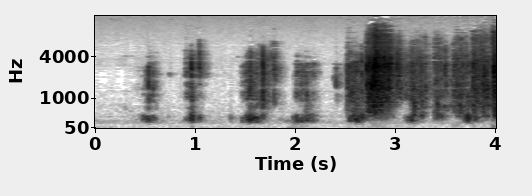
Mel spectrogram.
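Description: A person chewing a mouthful of crunchy meat granola made mostly of dehydrated beef, with coconut flakes and macadamia nuts. It starts as separate crunches about every half second, then turns to denser, continuous crunching from about two and a half seconds in.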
